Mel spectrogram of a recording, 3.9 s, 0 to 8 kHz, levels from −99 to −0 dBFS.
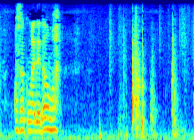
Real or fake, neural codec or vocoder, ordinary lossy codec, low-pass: real; none; none; 7.2 kHz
